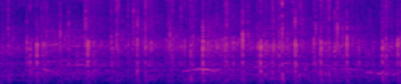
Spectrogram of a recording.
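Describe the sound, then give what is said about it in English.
A crowd claps steadily throughout, a dense, continuous patter of many hands with no single voice standing out, at a moderate, even level. “I'm glad we're clapping because the answer is we have to release it.”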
